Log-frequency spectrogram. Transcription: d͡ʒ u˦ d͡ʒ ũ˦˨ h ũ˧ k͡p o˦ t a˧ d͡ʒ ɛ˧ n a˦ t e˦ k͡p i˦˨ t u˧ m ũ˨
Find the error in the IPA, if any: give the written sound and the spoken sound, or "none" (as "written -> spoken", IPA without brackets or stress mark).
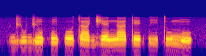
none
